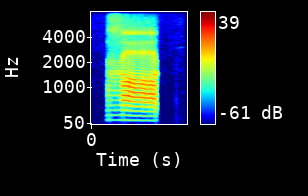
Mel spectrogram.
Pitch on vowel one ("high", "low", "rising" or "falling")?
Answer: low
